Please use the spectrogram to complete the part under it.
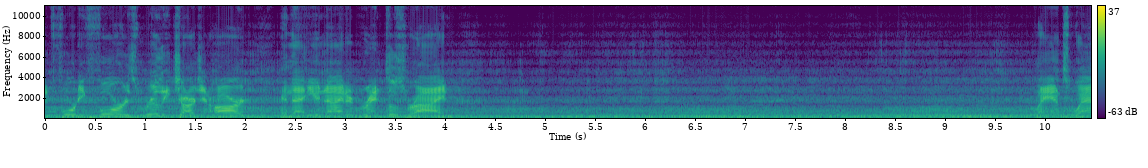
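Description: Off-road racing buggy engines roar and rev.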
